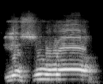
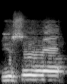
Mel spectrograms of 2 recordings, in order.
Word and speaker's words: Yeshua: Tandaan natin the first part of Yesua consist the letter yud followed by vowel serra unpronounced ye. How do you represent the sound in Greek? The letter Uta followed by letter eta and pronounced exactly as the same in Hebrew ye.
